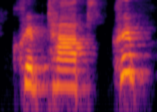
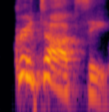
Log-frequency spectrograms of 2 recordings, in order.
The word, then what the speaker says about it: Cryptopsy: Cryptopsy. Cryptopsy.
